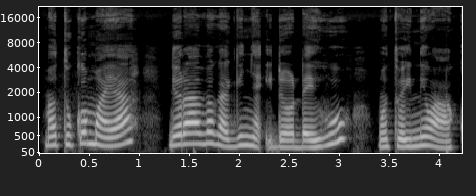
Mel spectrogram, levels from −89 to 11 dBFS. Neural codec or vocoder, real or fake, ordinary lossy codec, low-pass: none; real; none; none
